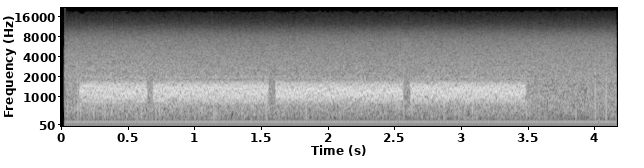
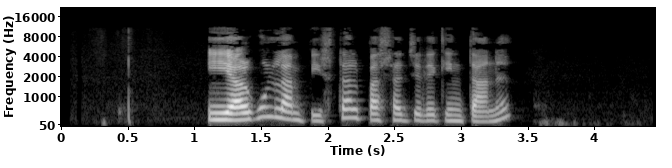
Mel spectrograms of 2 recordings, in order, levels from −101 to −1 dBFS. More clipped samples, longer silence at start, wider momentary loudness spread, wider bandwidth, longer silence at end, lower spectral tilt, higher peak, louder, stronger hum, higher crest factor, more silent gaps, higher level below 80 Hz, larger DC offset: neither; second, 0.05 s vs 1.1 s; second, 4 LU vs 17 LU; first, 14.5 kHz vs 11 kHz; second, 0 s vs 1.1 s; second, -1.5 dB/octave vs -4.5 dB/octave; about the same, -4 dBFS vs -4 dBFS; first, -12 LUFS vs -24 LUFS; neither; second, 10 dB vs 22 dB; neither; first, -46 dBFS vs -78 dBFS; neither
